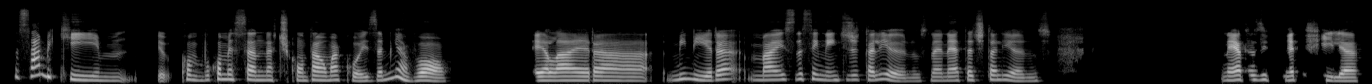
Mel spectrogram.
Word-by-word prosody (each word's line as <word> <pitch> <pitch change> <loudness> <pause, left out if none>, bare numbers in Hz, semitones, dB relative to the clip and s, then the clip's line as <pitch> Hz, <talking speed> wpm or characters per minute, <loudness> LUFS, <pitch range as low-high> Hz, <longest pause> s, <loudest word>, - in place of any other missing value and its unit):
Você 340 - -8
sabe 395 0 +3
que, 210 - -1 0.6
eu - - -7
com 225 -3 -4
vou 205 +3 -10
começando 230 -4 0
a 200 - -1
te - - -4
contar 195 +1 +2
uma 205 +2 +1
coisa, 175 -1 -4
a - - -8
minha 295 - -1
avó, 170 -4 +2 0.8
ela 185 +1 +5
era 185 -2 +1 0.2
mineira, 225 0 0
mas 210 +2 0
descendente 220 -4 -3
de 215 - -2
italianos, 180 -8 -2
né, 180 0 -1
neta 185 +3 +1
de 200 - -2
italianos. 175 -7 -5 1.7
Netas 215 +2 +5
e 220 - -4
neta 195 +1 +3
e - - -11
filha. 165 -4 +1
200 Hz, 135 wpm, -24 LUFS, 185-220 Hz, 1.7 s, ela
